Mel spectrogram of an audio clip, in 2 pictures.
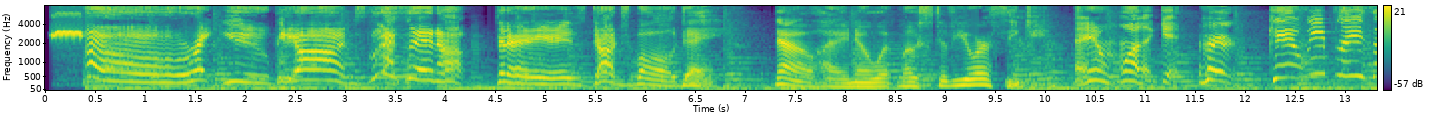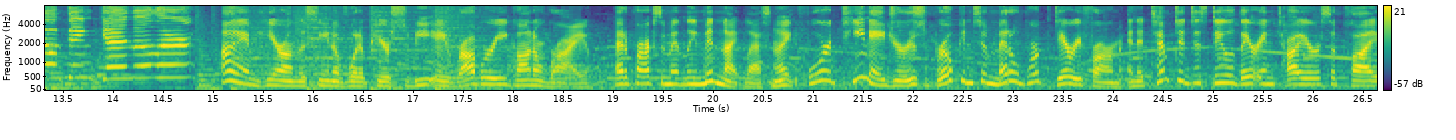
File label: Animation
